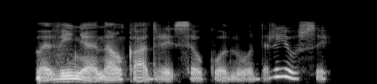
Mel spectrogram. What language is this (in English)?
Latvian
